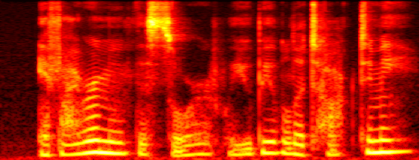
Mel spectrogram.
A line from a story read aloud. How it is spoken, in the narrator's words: asked Stiles under his breath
